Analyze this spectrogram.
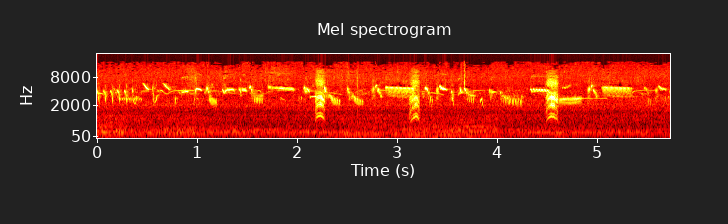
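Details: Red-backed shrike delivering a softer, rambling warble of thin high notes broken by three sharp clicking strokes, over a quiet rural background.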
